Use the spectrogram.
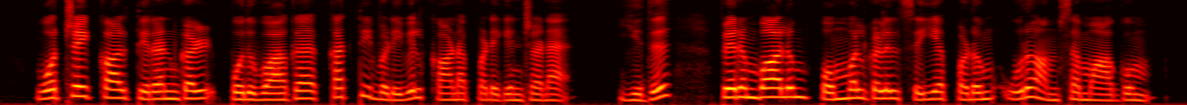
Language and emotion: Tamil, neutral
